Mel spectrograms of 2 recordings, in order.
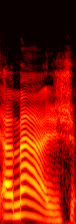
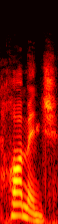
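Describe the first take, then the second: First: The word is said with a French pronunciation. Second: The word is said with an English pronunciation. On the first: "If I was speaking in French, I would say homage" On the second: "but I'm doing English, so it's homage"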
